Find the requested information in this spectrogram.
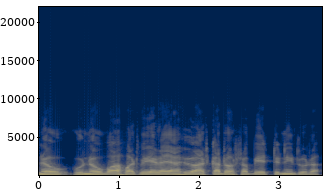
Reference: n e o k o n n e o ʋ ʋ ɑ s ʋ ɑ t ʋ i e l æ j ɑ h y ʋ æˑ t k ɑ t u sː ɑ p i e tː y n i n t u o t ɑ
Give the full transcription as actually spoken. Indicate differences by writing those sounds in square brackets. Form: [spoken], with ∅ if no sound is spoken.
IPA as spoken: n e o k [u] n n e o ʋ ʋ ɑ [h] ʋ ɑ t ʋ i e l æ j ɑ h y ʋ æˑ t k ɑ t [o] sː ɑ p i e tː y n [iː] n t u o t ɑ

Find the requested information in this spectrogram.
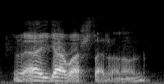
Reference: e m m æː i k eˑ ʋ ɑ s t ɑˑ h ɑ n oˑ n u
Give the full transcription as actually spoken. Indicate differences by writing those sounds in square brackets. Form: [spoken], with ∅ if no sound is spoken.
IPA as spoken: e m m æː i k [æˑ] ʋ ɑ s t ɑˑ [s] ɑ n oˑ n u

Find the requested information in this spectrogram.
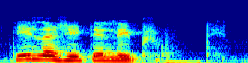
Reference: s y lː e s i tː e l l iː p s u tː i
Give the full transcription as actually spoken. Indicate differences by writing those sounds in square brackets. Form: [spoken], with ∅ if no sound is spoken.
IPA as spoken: s [i] lː [æ] s i tː e l l [i] p s u tː [iː]

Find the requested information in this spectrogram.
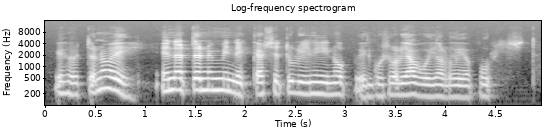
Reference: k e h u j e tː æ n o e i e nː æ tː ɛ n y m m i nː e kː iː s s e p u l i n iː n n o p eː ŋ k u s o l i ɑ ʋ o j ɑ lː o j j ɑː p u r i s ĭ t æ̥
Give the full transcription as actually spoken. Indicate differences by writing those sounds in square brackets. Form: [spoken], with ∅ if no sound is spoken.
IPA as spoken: k e h u [∅] e tː æ n o e i e nː æ tː [æ] n y m m i nː e kː [æː] s s e [t] u l i n iː n n o p eː ŋ k u s o l i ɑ ʋ o j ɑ [l] o j j [ɑ] p u r i s ĭ t æ̥

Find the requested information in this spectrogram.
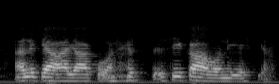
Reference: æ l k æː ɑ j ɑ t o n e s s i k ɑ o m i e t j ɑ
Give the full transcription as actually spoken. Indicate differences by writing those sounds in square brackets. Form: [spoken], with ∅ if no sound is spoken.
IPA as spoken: æ l k æː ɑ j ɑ [k] o n e [t] s i k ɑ o [n] i e [s] j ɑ

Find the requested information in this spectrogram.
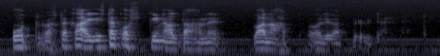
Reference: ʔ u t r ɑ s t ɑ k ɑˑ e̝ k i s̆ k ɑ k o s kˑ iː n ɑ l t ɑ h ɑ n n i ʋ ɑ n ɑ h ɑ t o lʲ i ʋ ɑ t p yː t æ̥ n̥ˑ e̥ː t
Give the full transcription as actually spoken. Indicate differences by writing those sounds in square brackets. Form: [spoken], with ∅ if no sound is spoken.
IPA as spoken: ʔ u t r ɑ s t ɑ k ɑˑ e̝ k i s̆ [t] ɑ k o s kˑ iː n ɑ l t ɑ h ɑ n n [e] ʋ ɑ n ɑ h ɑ t o lʲ i ʋ ɑ t p yː t æ̥ n̥ˑ e̥ː t

